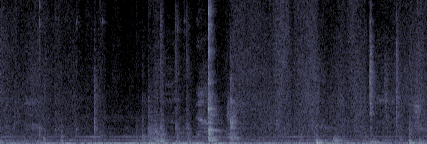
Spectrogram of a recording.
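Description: A steady low hum inside an elevator cab, broken by several light clicks and knocks, the loudest a sharp knock about four seconds in.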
